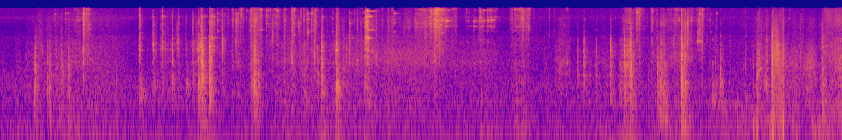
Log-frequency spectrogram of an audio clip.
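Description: Irregular clicking and rattling, a series of sharp light knocks, the loudest about two seconds in and near the end, over a low steady rumble.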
